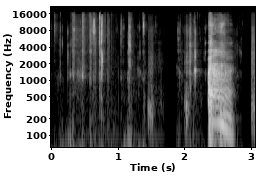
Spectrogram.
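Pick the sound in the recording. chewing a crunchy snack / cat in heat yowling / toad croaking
chewing a crunchy snack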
